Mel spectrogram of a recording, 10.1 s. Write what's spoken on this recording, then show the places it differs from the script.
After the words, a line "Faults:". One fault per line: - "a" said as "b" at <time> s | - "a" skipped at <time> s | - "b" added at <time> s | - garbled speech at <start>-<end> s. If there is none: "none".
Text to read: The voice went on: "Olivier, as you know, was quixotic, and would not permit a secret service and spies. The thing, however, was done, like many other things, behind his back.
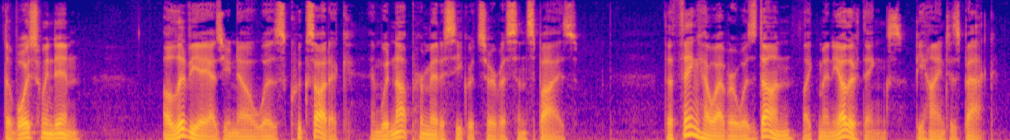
The voice went in: "Olivier, as you know, was quixotic, and would not permit a secret service and spies. The thing, however, was done, like many other things, behind his back.
Faults:
- "on" said as "in" at 0.6 s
